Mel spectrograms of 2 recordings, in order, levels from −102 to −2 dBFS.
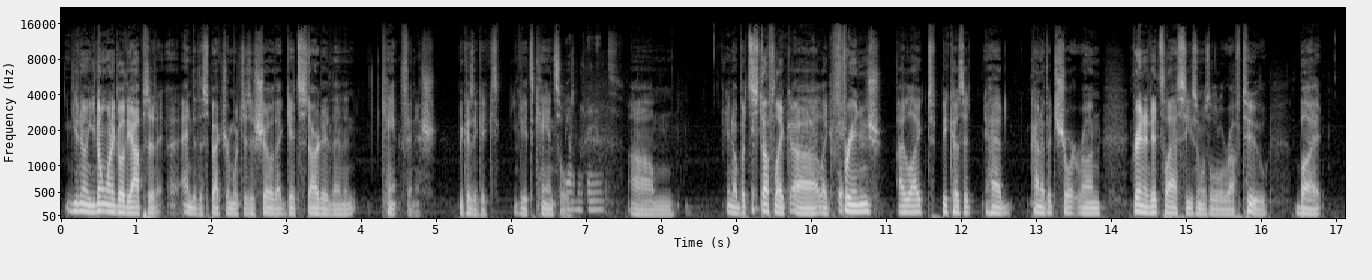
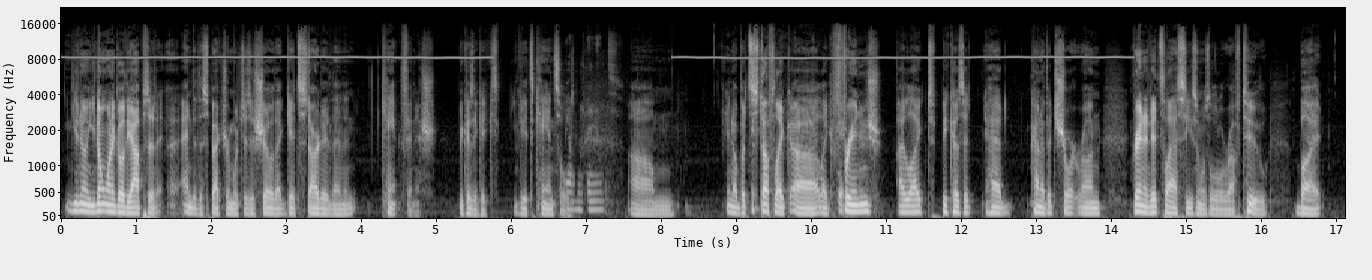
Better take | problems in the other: first | high-pitched whine; noticeable; until 6 s and from 8 to 14 s; 8.5 kHz, 15 dB below the speech

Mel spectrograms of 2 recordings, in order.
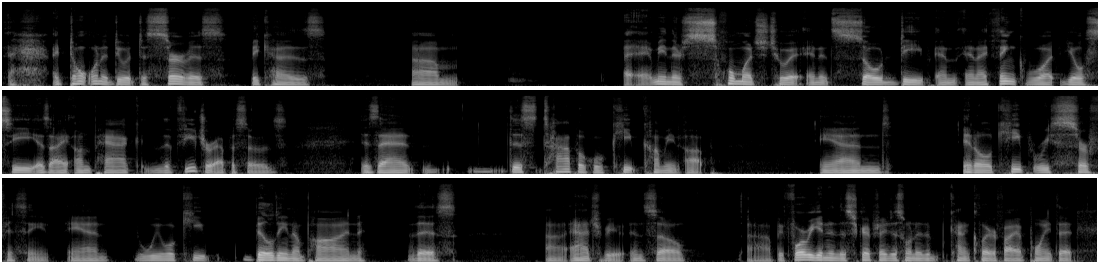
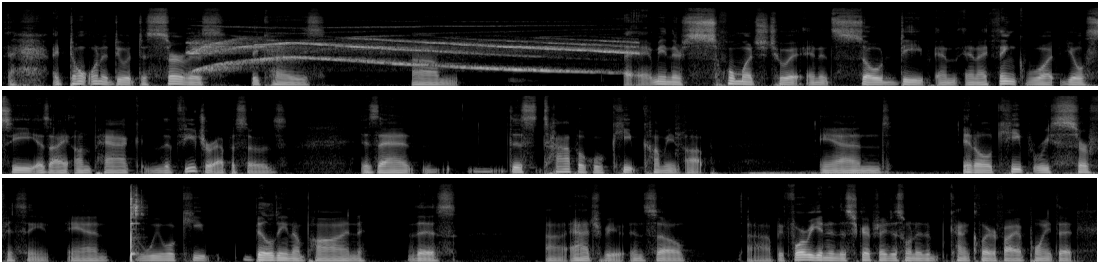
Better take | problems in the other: first | siren; loud; from 2 to 6.5 s; peak 3 dB above the speech // door banging; faint; from 18 to 20 s; peak 15 dB below the speech // clattering dishes; loud; at 23 s; peak 5 dB above the speech

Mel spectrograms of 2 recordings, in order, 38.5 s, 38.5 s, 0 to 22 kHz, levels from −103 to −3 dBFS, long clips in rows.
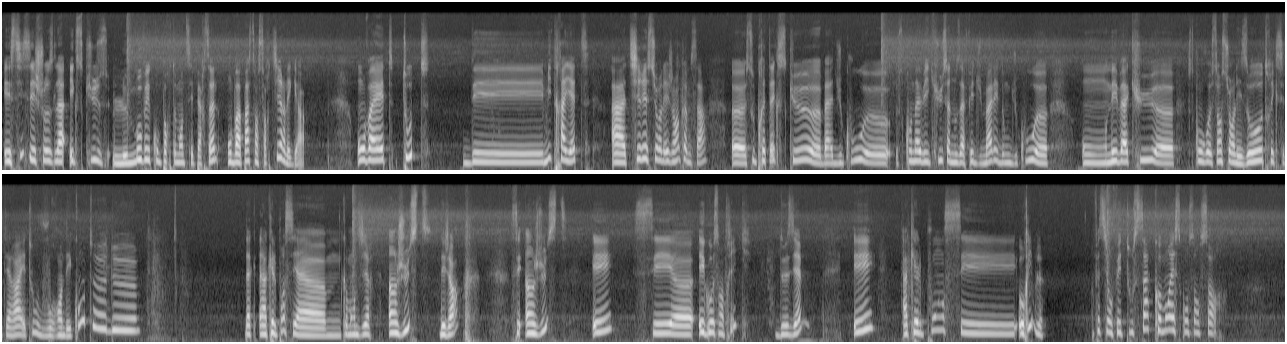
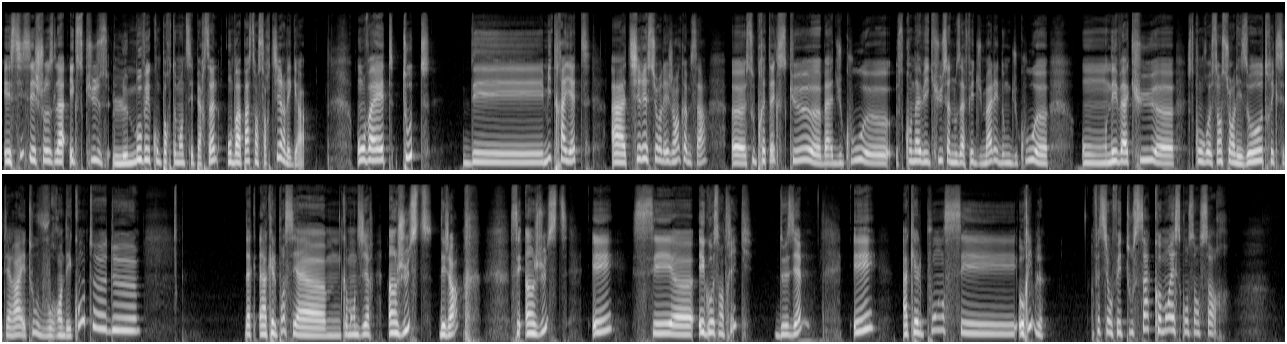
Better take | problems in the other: second | hiss; faint; throughout; 20 dB below the speech

